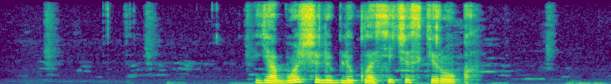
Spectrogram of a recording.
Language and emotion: Russian, neutral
